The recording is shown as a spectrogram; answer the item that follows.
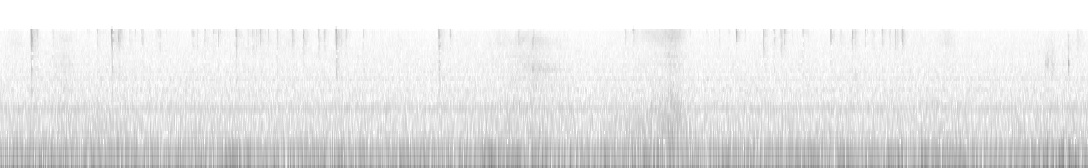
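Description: Faint typing on a computer keyboard: irregular key clicks with a low steady hum underneath.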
